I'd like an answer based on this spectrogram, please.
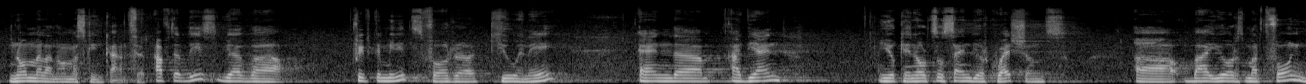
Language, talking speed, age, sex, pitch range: English, 130 wpm, 50-69, male, 135-160 Hz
